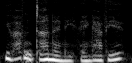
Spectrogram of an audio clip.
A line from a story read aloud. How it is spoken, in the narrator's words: Carla nervously and quietly asked Craig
